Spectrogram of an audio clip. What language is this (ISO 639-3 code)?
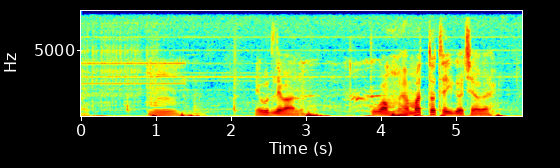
guj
